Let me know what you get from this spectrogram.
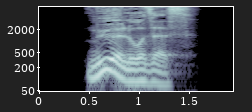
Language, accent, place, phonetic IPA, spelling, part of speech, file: German, Germany, Berlin, [ˈmyːəˌloːzəs], müheloses, adjective, De-müheloses.ogg
- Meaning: strong/mixed nominative/accusative neuter singular of mühelos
